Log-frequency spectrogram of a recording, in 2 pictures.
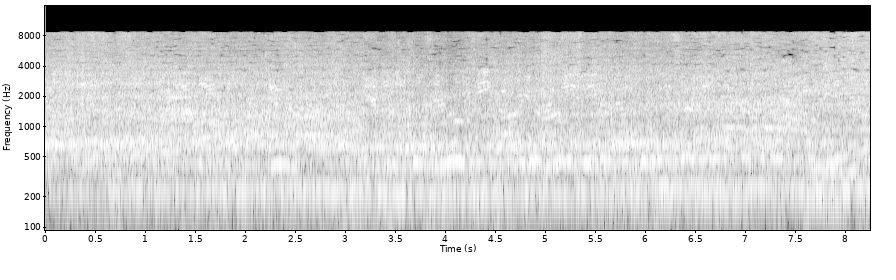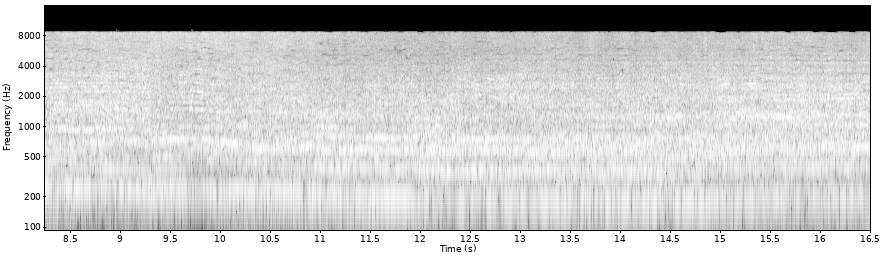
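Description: Several V8 dirt modified race cars roar past at racing speed.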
